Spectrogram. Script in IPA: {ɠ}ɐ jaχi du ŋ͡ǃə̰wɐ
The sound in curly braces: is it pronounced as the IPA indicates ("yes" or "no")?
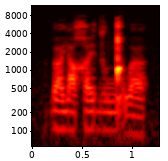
yes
